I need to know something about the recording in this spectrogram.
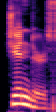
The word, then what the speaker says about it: Ginder: It was hard to come up with a comp that was a hard G that didn't have a U or an R right after the G. It was all guinea pig or Guinness Book. I guess Gander is right there. Gander.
